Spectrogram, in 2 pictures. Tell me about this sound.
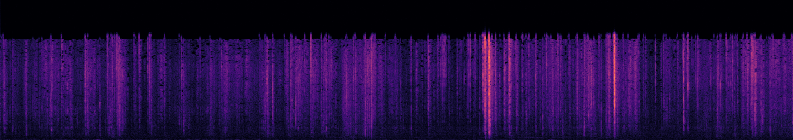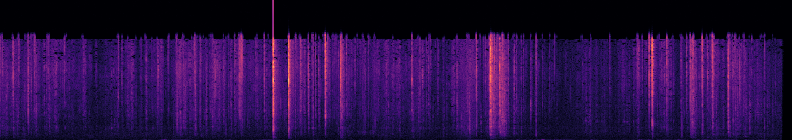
Branch snaps
Branches snapping and cracking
